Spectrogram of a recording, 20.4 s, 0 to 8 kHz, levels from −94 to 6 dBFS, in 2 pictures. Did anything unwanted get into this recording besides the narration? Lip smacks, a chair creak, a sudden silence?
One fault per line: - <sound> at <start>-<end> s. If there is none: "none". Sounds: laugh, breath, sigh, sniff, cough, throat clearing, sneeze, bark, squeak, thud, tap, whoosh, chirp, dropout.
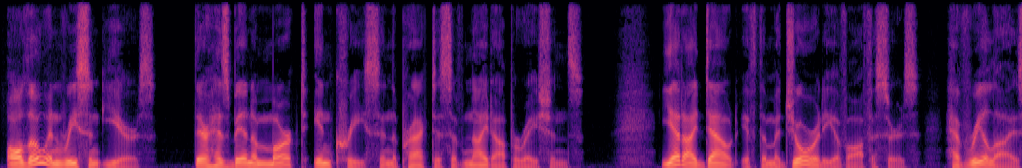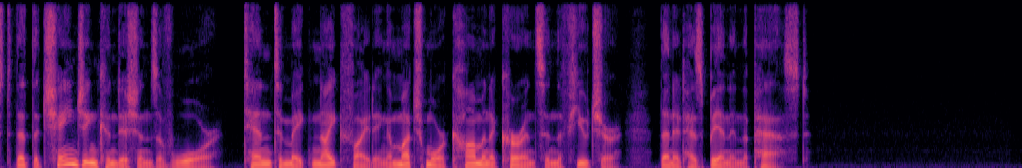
none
